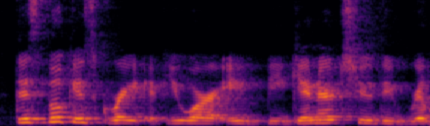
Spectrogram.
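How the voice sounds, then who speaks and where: Against noticeable background noise, a woman talks at a fairly quick pace in an animated tone with ordinary pitch variation. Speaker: YouTuber, real estate entrepreneur. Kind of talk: casual vlog book review. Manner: fast.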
